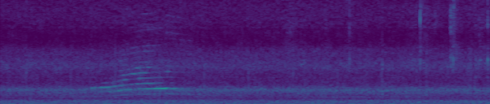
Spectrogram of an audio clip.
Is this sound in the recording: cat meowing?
yes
